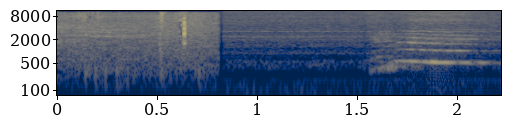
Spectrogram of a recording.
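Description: A cat meows once near the end, the pitch rising and then levelling off. Before it there is a single faint click.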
